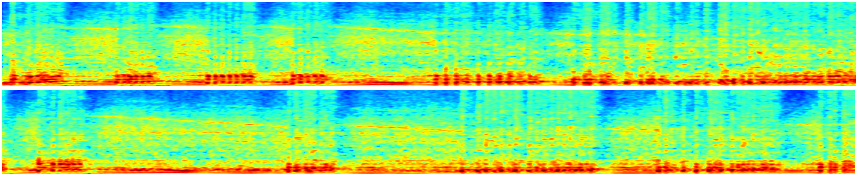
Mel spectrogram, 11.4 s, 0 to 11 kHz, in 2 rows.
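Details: Nissan SR20DET first start after 1.5 years sitting; startup map and ignition timing not set correctly: it catches and runs unevenly, revs rising and falling without settling; rough running.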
